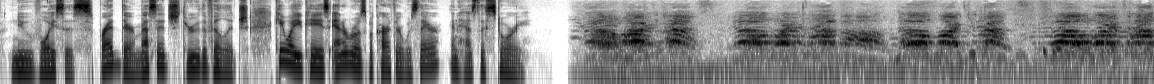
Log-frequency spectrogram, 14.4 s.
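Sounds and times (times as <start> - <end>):
speech: 0.2 - 6.6
crowd gathering in front of the Queethluck post office: 7.1 - 14.4.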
